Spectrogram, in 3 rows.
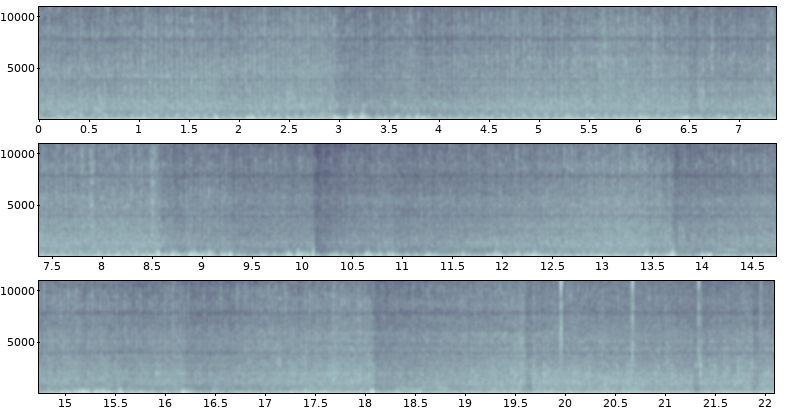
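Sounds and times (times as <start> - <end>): thin steady note: 0.0 - 9.7
tractor engine rumbling: 0.0 - 22.0.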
